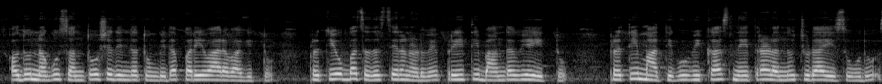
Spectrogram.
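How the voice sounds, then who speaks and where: Woman storyteller, mellow warm tone, steady scripted narration. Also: mid-range voice.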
